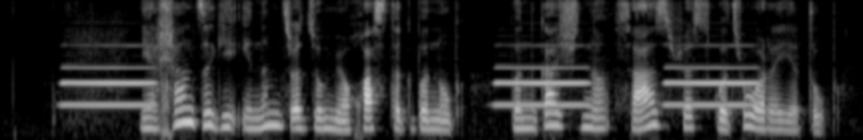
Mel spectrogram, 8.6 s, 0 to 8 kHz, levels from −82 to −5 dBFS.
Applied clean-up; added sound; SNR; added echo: none; Wind instrument, woodwind instrument; 1 dB; none.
